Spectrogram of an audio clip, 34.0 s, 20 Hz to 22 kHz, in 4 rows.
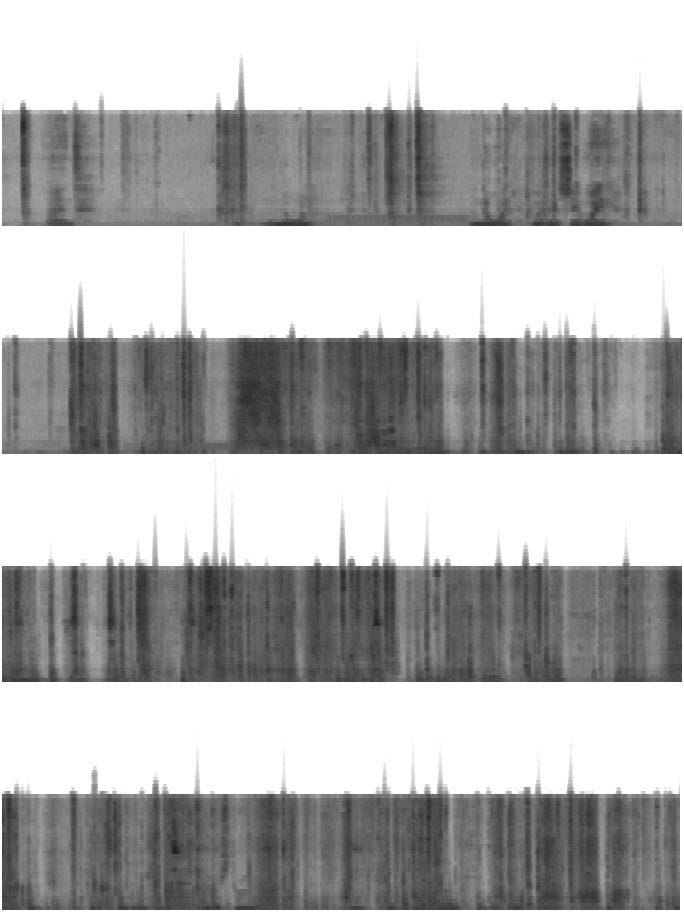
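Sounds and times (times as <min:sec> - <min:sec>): metal part scraping inside door: 0:02.7 - 0:06.5, 0:09.4 - 0:15.0.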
